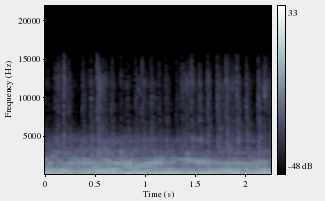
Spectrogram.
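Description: Live rock band playing a stretch with no singing: electric guitars over a steady low bass.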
